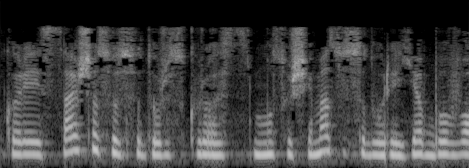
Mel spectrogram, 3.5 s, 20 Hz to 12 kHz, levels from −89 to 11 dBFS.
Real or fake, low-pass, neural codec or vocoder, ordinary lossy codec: real; 7.2 kHz; none; MP3, 32 kbps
